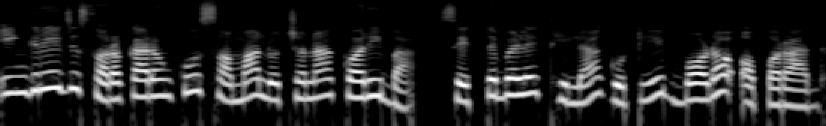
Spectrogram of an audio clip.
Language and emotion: Odia, neutral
